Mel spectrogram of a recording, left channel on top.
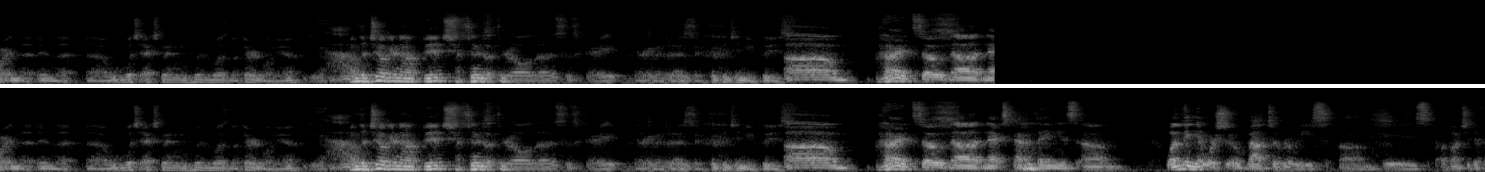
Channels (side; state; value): left; drops out; at 10.0 s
